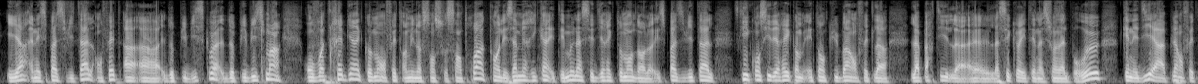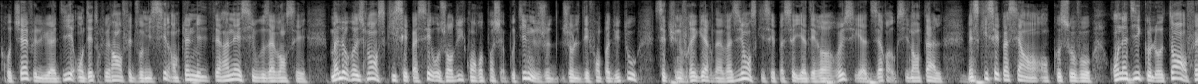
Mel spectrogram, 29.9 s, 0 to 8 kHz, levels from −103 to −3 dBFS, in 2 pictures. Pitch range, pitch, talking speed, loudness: 110-145 Hz, 120 Hz, 250 wpm, -19 LUFS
